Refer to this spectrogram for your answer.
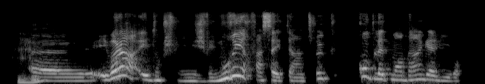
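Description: Speaking at a very fast pace, a woman sounds somewhat breathy. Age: 50s. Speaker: journalist, author and trail runner. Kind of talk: casual chat.

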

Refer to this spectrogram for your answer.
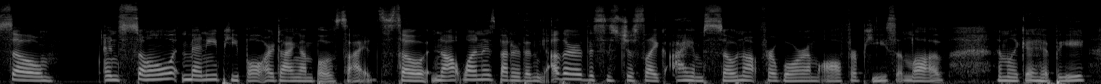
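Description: A woman speaks with a Californian accent and a fairly low pitch. Her recording is very clean, with a silent background. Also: ordinary pitch variation, moderate pace. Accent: Californian American English. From US West Coast, Los Angeles County. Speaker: podcast host and manifestation coach. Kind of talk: casual solo monologue. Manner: chatty, laughs often.

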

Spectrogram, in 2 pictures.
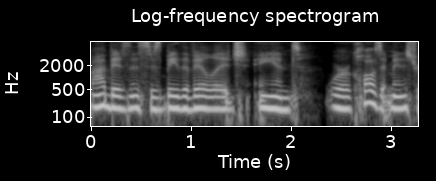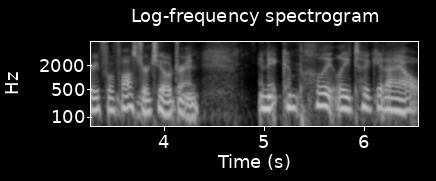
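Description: A woman with a Tennessee accent speaks at a moderate pace, her fairly low pitch showing ordinary variation. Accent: Southern US (Tennessee). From Middle Tennessee. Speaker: charity organizer. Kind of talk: interview. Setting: studio in a store.

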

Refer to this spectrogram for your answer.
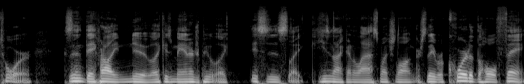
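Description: A man speaks at a medium pitch with fairly even intonation in an unremarkable speaking voice, the sound dry and close with no echo on a very clean recording against a silent background. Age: 30s. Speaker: podcast co-host. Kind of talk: casual chat.

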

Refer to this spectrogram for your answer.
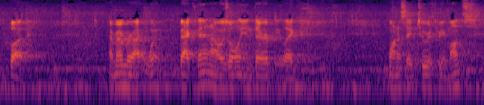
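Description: Over noticeable background noise and audible room echo, a man speaks at medium pitch. His pace is moderate and his intonation monotone and flat. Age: 20s. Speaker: video business owner sharing personal story. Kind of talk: personal monologue. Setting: on an elliptical machine.

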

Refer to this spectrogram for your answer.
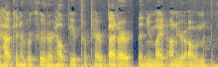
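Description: The voice belongs to a man. Audible room echo surrounds his words. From Sweden. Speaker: podcast host. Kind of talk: casual interview.

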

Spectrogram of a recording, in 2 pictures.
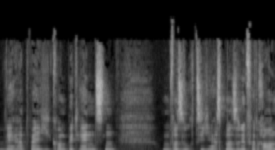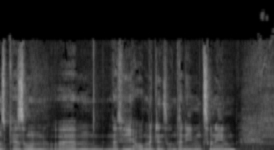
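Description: The man has an unremarkable speaking voice at a medium pitch, with ordinary pitch variation. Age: 40s. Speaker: business founder and podcast co-host. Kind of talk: casual interview chat.

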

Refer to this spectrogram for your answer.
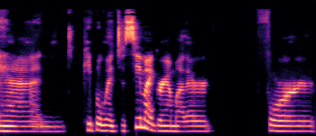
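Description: A woman's very deep, low voice with monotone, flat intonation, dry and close with no echo. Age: 50s. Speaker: psychic medium and author. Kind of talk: interview.

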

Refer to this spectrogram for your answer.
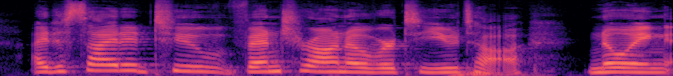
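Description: In an American accent, a woman speaks with a normal speaking voice at a moderate pace. Her pitch varies in an ordinary way, and the recording is very clean with a silent background. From Portland, Oregon, US. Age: 20s. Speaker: podcast host, nurse. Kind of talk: casual chat.

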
